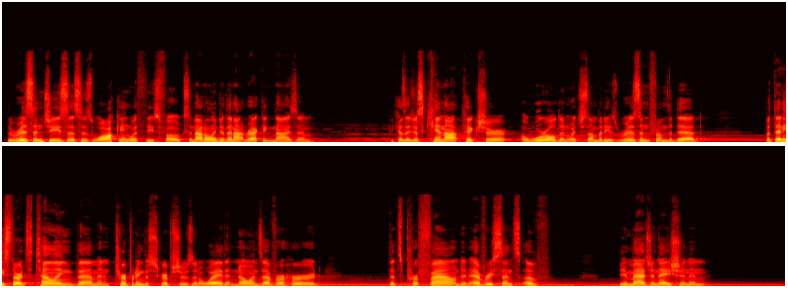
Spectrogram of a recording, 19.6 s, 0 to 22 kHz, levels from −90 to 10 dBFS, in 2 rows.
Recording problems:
background music; faint; throughout; 25 dB below the speech

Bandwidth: 14.5 kHz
